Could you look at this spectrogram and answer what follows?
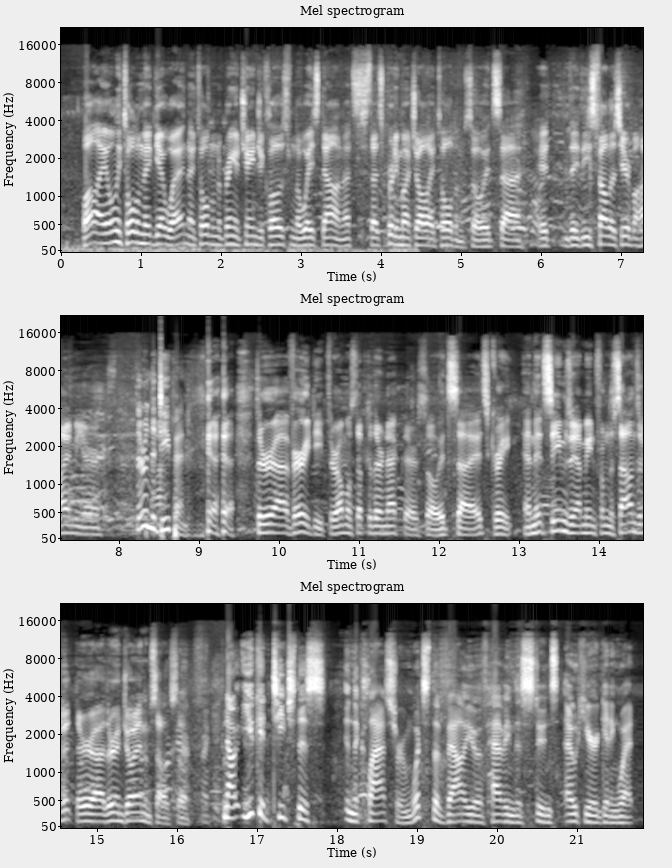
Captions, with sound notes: >> Well, I only told them they'd get wet and I told them to bring a change of clothes from the waist down. That's pretty much all I told them. So these fellows here behind me are-- >> They're in the deep end. >> Yeah [laughs]. They're very deep. They're almost up to their neck there, so it's great. And this seems, I mean, from the sounds of it, they're enjoying themselves, so. >> Now, you could teach this in the classroom. What's the value of having the students out here getting wet,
